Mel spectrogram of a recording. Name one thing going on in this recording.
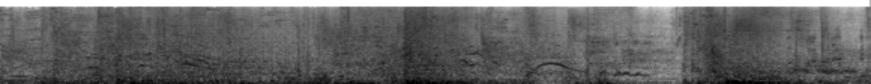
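Magic spells crackle and blast in a fast video game battle.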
